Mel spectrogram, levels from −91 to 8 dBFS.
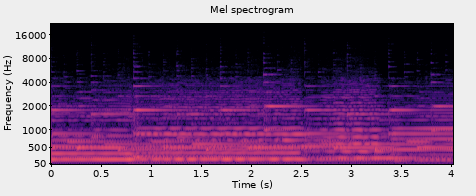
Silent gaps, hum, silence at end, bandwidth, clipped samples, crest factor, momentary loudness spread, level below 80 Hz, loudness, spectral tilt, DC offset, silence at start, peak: none; none; 0 s; 7.6 kHz; under 0.1%; 12 dB; 3 LU; -62 dBFS; -33 LUFS; -8 dB/octave; under 0.1%; 0 s; -20 dBFS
